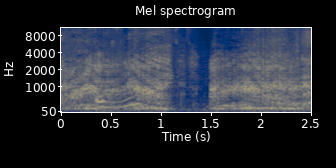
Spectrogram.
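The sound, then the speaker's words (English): A dog growls and yips loudly in two sustained, wavering bursts separated by a brief pause. No one speaks. “If that dog doesn't shut up.”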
